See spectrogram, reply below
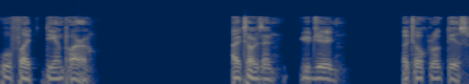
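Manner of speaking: exaggerated low mock voice. Mimicking a man who kept emphasizing a deep voice: exaggerated extra-deep voice. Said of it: "real deep".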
